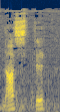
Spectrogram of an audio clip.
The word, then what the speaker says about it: Gnosticism: And remember, Gnosticism has the silent G. Gnosticism. Well, because it has a Greek origin. Gnosis, right? Gnos is knowledge.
